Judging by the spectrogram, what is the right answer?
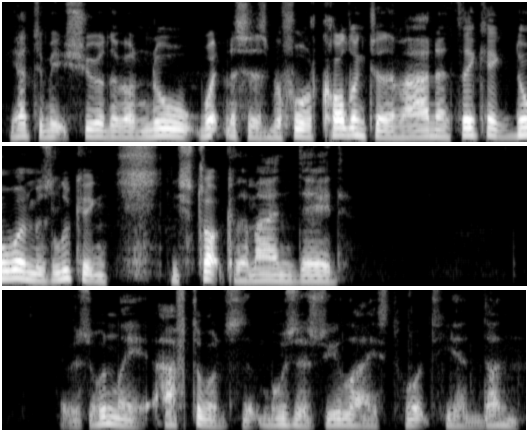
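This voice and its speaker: Male storybook narrator, dark, husky, dramatic, dry close sound. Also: medium pitch, dry recording.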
